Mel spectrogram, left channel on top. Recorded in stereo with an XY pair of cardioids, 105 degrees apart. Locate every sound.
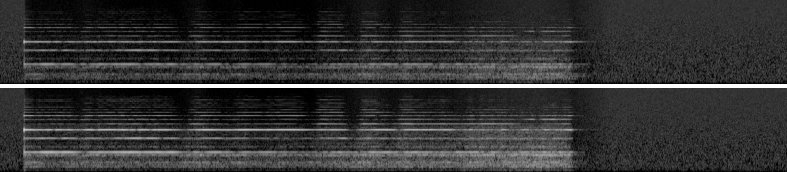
0.2 s a violin: 50° right, 0.7 m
